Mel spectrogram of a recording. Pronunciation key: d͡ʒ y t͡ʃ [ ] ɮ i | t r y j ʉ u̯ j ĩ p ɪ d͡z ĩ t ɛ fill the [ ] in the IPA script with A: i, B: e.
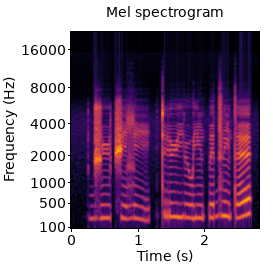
A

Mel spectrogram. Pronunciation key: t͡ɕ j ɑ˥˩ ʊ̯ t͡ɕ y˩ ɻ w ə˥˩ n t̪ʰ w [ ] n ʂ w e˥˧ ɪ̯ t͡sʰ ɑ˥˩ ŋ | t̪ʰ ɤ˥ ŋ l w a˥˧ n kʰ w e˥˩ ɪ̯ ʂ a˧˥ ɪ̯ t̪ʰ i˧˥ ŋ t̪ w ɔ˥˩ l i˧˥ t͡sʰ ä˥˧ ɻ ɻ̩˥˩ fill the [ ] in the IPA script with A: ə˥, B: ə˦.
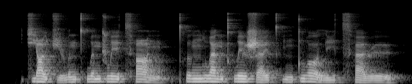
A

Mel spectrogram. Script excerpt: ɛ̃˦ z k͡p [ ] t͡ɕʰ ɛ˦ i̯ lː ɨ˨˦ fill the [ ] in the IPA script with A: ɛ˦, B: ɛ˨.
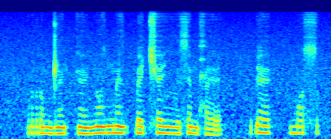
A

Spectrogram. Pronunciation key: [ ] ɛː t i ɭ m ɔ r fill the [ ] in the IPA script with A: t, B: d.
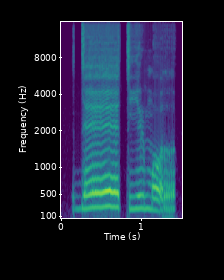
B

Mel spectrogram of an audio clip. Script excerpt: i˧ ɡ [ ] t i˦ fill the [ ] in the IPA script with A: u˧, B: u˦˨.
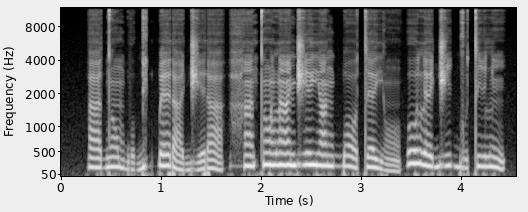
A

